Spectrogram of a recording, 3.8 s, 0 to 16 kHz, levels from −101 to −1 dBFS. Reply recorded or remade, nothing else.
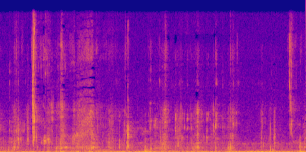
recorded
